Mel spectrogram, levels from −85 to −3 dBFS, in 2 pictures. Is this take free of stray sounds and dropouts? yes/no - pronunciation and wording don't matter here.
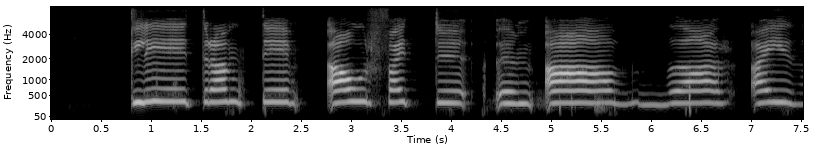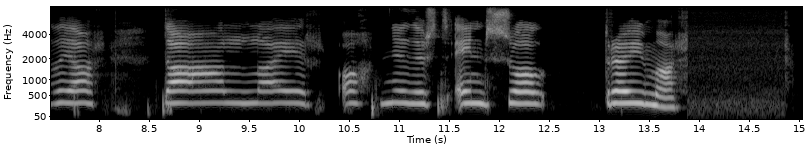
yes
